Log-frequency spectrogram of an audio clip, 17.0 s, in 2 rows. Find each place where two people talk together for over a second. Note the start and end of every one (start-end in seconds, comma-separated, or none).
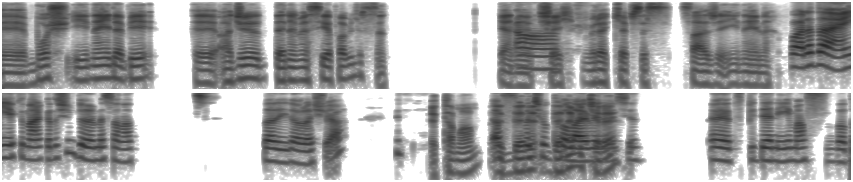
13.4-14.7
